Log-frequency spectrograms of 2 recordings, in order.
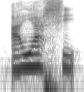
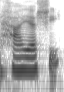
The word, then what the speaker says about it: Hayashi: And instead for other languages, I hear most of the time Ayashi, which is not quite correct because it's changed the sound of the word, and especially because it means in Japanese, Ayashi means without the H.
